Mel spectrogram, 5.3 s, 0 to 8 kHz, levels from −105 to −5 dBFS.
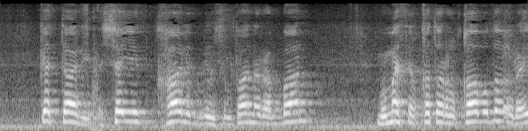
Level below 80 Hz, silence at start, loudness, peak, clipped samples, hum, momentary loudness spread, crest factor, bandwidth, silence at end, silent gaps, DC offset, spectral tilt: -44 dBFS; 0 s; -17 LUFS; -2 dBFS; under 0.1%; none; 16 LU; 16 dB; 7.4 kHz; 0 s; none; under 0.1%; -7.5 dB/octave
